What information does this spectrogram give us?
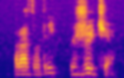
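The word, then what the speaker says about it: życie: Жиче, да, то есть тут у нас И, тут у нас Че. Жиче.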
